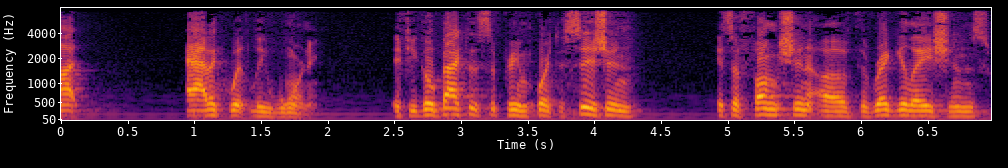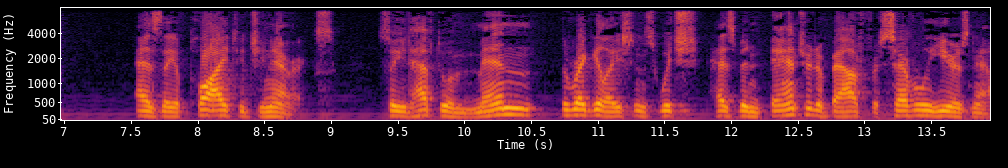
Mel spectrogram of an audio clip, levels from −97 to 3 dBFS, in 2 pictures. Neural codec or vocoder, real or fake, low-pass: none; real; 7.2 kHz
